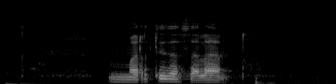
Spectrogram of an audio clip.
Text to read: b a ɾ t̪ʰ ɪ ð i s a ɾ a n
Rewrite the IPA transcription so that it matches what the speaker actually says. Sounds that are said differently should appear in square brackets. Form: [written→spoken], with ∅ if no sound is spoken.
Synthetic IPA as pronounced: [b→m] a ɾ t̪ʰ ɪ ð [i→a] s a [ɾ→l] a n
